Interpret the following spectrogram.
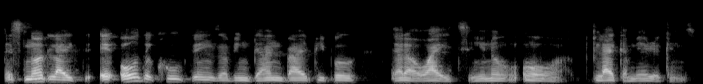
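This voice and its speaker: A man's voice: sits low, fairly even intonation, unhurried. A South African man talking in a casual conversation, reflective, with many fillers and restarts. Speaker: interview guest, rapper. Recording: dull lo-fi sound.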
